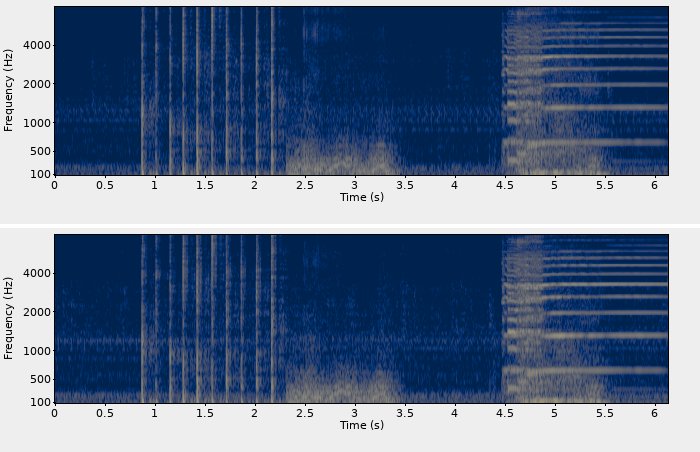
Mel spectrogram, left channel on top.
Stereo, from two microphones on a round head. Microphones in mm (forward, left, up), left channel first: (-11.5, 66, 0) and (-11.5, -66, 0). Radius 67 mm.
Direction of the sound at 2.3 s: 70° left (ahead or behind).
